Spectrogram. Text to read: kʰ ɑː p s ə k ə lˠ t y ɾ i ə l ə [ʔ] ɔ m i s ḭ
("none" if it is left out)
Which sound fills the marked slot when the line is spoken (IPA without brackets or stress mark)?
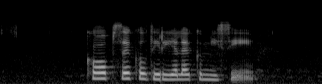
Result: k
